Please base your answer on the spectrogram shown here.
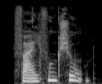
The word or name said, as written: fejlfunktion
